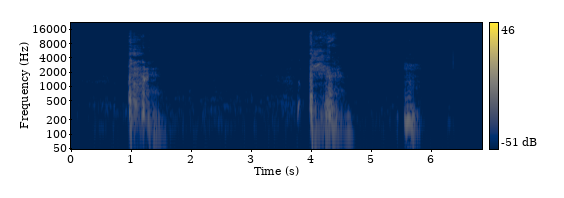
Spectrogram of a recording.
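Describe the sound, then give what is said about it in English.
Throat clearing in three harsh, loud bursts, the last one shorter, with quiet stretches between them. “I got a little something in my throat.”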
